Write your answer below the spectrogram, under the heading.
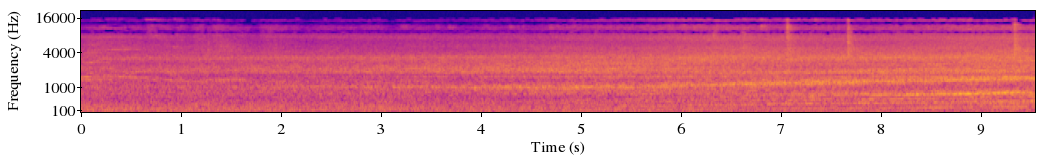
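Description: Electric commuter train pulling out of a station platform. The wheels rumble on the rails throughout, and from about halfway in the traction motors' whine rises steadily in pitch as the train accelerates.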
